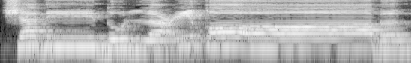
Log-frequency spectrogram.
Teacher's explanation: اب یہاں پر بھی ہم نے کرنا ہے وقف، تو وقف کی صورت میں با جو ہے یہ ساکن ہو جائے گی، یہاں پر بھی قلقلہ کے ساتھ ادائیگی کریں گے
